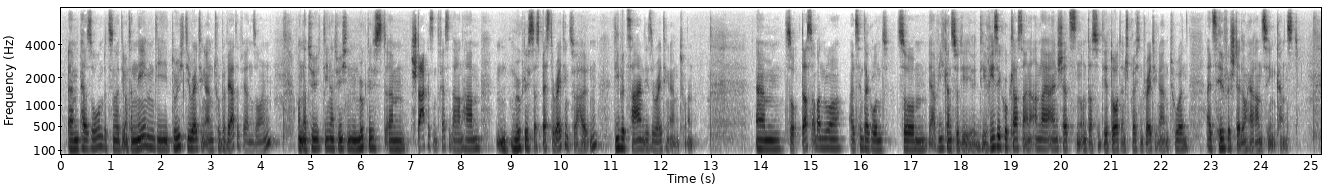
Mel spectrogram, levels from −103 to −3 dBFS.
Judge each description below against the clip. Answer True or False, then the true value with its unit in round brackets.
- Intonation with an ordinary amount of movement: False (1.9 semitones)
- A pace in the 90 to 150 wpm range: True (145 wpm)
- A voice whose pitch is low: True (130 Hz)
